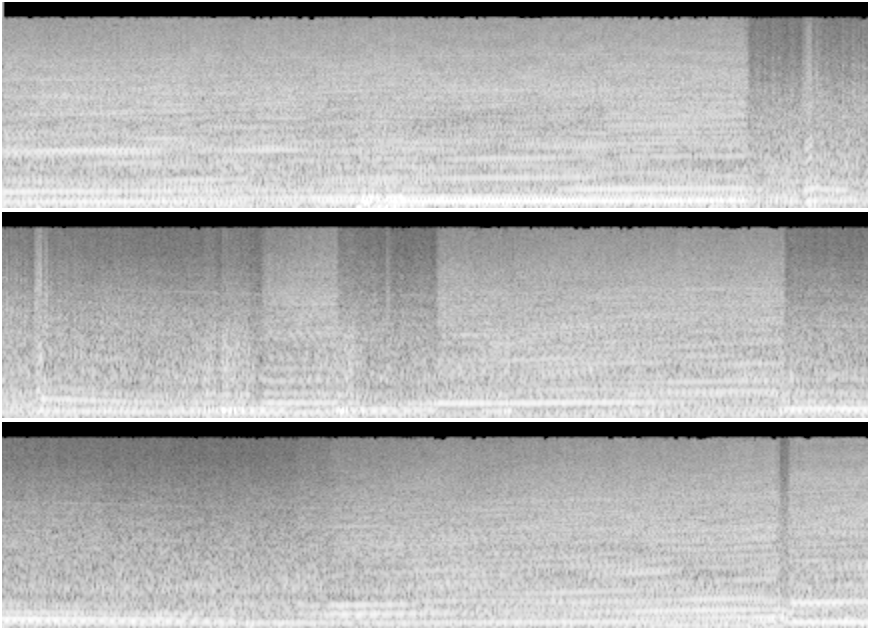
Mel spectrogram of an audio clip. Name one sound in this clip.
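A race car engine roars loudly at high revs, dropping in pitch as it shifts gears and slows.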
